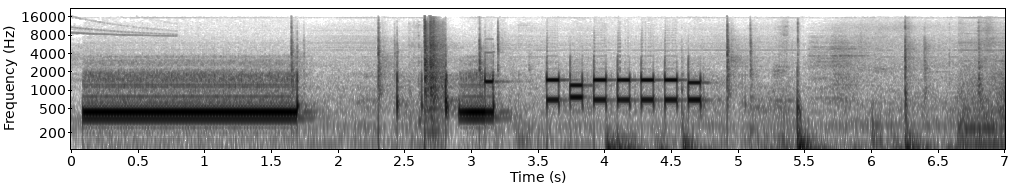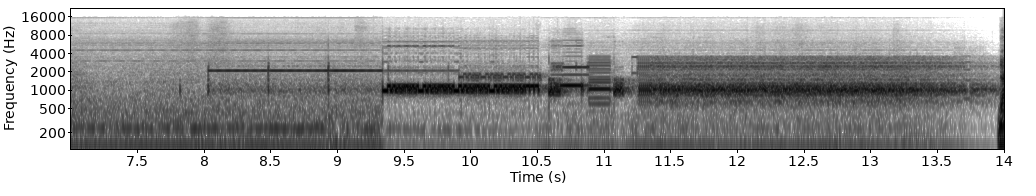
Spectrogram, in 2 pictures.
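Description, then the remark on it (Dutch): A dial-up modem connecting over an old-fashioned telephone line: a steady dial tone, a quick run of touch-tone dialing beeps, then screeching handshake tones and a loud hissing static burst. “Want het was de tijd dat je nog met een modem inbelde op een ouderwetse telefoonlijn.”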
